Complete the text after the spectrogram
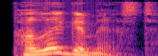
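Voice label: "polygamist", British English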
